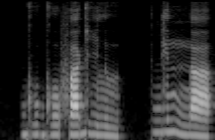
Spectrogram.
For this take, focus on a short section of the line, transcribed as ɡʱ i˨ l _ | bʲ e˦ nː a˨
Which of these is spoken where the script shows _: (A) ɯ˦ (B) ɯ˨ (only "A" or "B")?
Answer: B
